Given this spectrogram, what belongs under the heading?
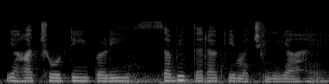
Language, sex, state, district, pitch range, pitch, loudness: Hindi, female, Bihar, Madhepura, 140-155 Hz, 150 Hz, -37 LUFS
